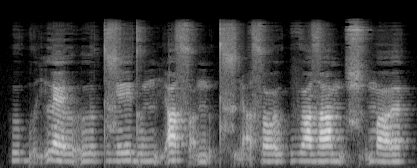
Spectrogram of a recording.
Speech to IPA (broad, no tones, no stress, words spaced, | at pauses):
uɡʷḭlæ lo̰lutɮedu mḭɐ̯ sˤo̰ŋʷḛtɬḭsˤu | vuɐ̯zˤæmṵ ɕṵmɒɐ̯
